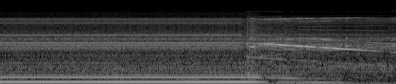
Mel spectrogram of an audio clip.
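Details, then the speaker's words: Salvaged hard-drive brushless DC motor on 12 V battery, Arduino control with Hall sensors, braking via potentiometer: steady hum and whine sliding down smoothly; regenerative braking strong at high speed, weak at low speed, stops in about 16 s versus 37 s unbraked. "you can hear the regenerative braking mostly works when the motor is going fast when the motor is going slow there's not much back EMF and very little regenerative braking and it came to a stop in about 16 second"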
